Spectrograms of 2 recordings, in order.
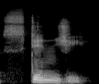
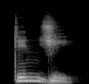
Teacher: These two words have the regular n Sound plus the J like juice together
